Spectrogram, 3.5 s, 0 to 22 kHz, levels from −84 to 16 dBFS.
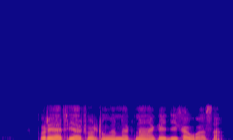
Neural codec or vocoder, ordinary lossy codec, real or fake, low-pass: none; none; real; 5.4 kHz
